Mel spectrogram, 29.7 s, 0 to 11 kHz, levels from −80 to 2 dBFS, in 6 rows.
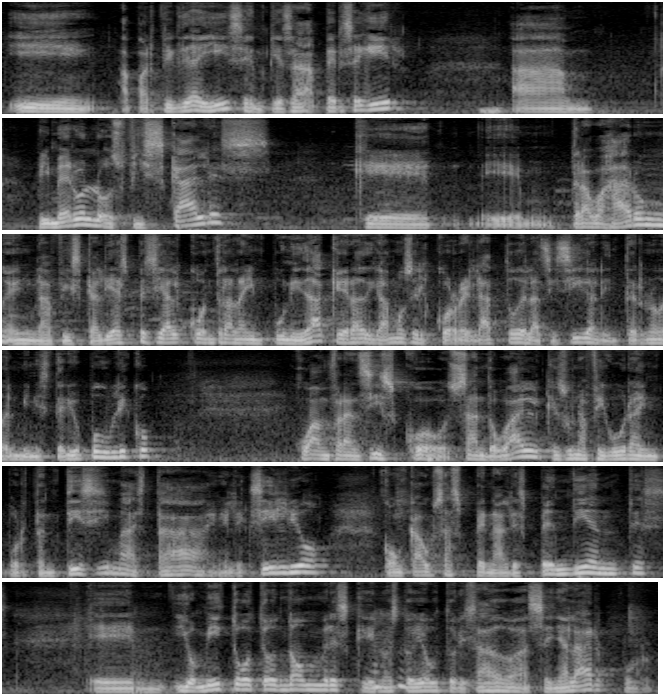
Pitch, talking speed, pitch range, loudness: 105 Hz, 130 wpm, 90-125 Hz, -22 LUFS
